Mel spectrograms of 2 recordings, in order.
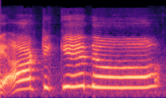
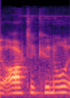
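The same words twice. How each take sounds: First: Articuno! called out high, loud and stretched slowly; excited shout. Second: Said in the usual way. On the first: Real, not acted. Reading chat, she shouts out her tattoo's name excitedly. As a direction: cry the name out with delight.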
